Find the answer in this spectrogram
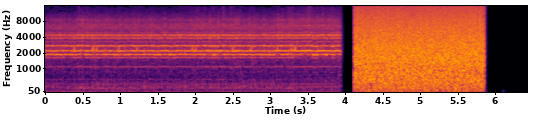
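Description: A steady electronic drone of several high held tones, with a faint pulse. About four seconds in it stops and a loud burst of TV static hiss follows for about two seconds, then cuts off suddenly.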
